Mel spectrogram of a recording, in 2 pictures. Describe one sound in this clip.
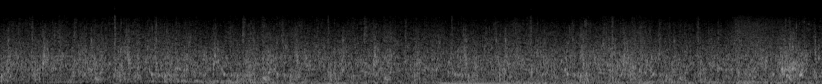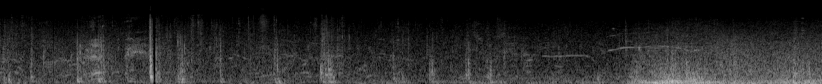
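Waves wash and slosh steadily.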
